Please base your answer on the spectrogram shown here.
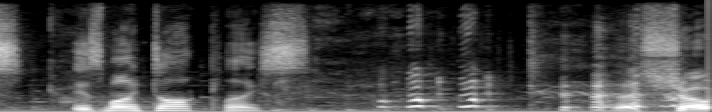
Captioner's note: audience laughing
